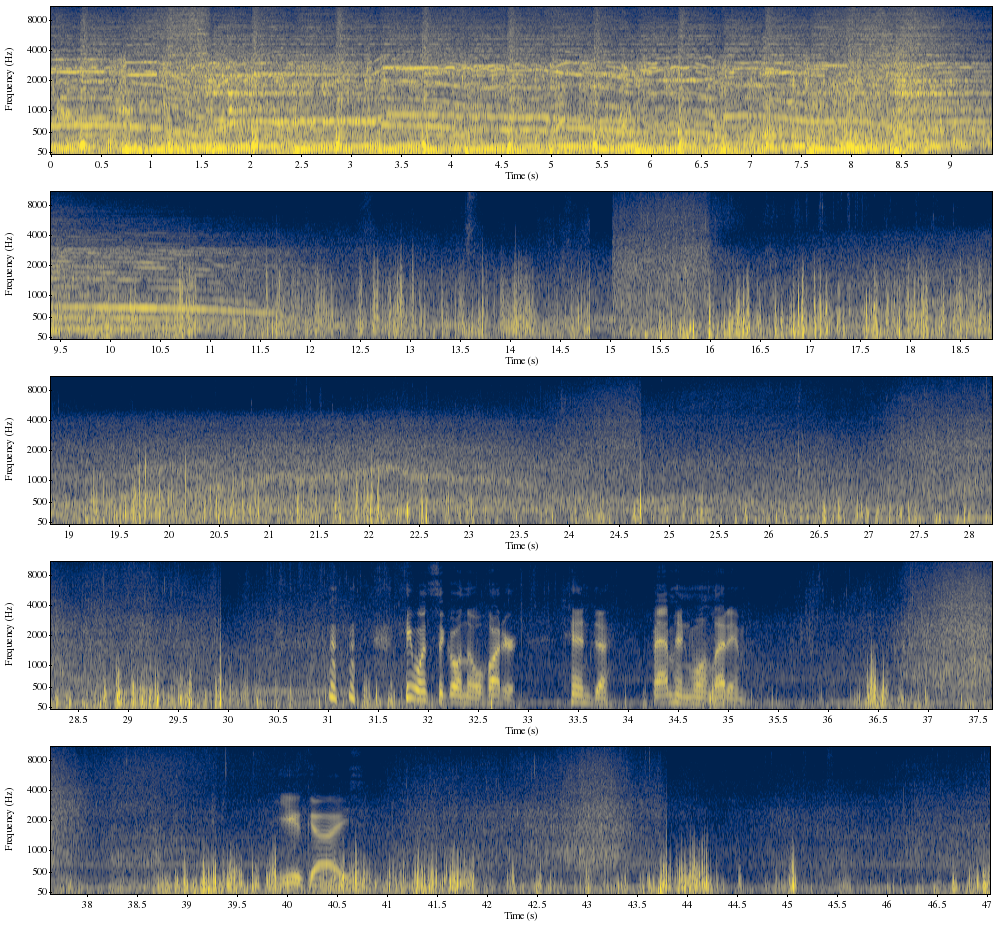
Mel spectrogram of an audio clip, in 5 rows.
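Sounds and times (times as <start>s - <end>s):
music: 0.0s - 10.4s
waves lapping at shore: 0.0s - 18.2s, 23.1s - 47.0s
wind buffeting microphone: 0.0s - 47.0s.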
